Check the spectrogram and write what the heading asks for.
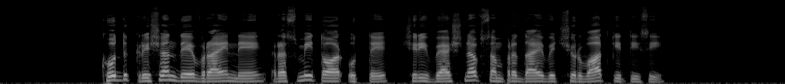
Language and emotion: Punjabi, neutral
